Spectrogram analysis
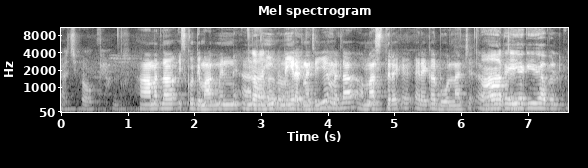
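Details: Hindi-speaking interviewer who stammers; stuttering.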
